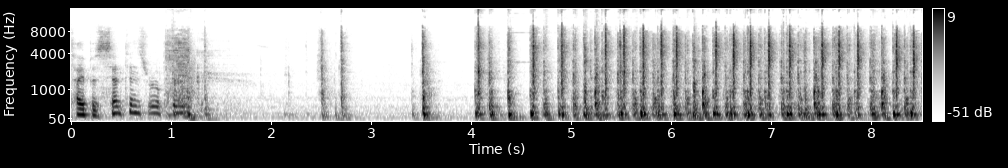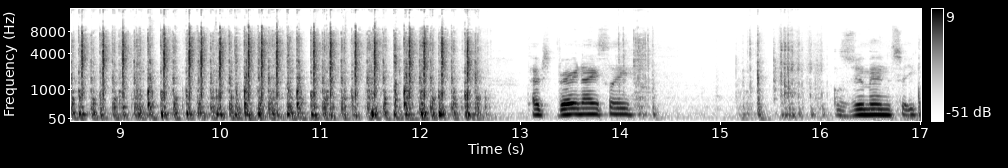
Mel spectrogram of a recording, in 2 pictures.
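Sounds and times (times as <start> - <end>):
manual typewriter typing: 1.0 - 1.4, 3.4 - 12.8, 13.9 - 14.4, 15.2 - 16.1.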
